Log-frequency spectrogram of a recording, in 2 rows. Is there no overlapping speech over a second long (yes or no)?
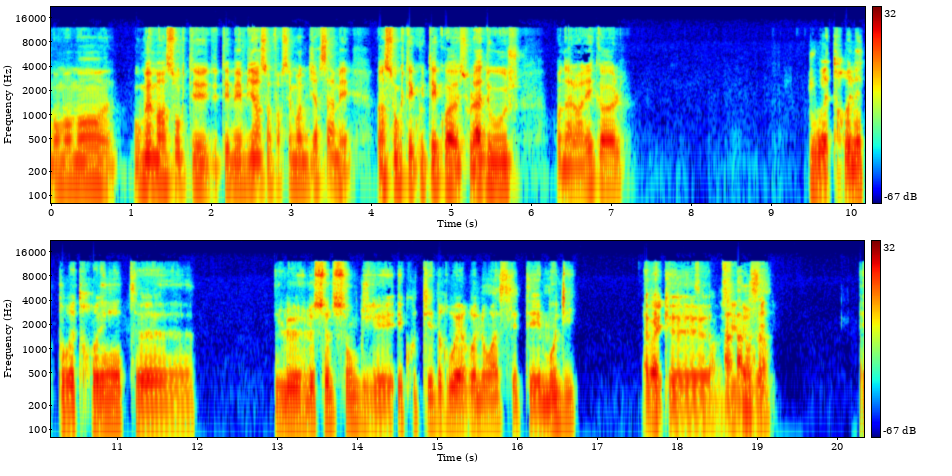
no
